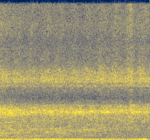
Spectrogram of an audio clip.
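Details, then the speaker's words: CNG (gas-fuelled) car after tuning of the gas setup: steady, low, even engine hum at idle with no misses, ticks or hunting; normal low idle. "Oke, putaran mesin rendah saat idle itu bagus."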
